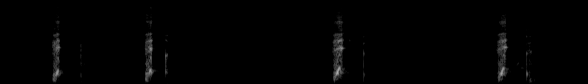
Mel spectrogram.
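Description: Four brief, abrupt hiccups spaced irregularly over six seconds in a quiet room: hiccups from sudden diaphragm spasms.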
